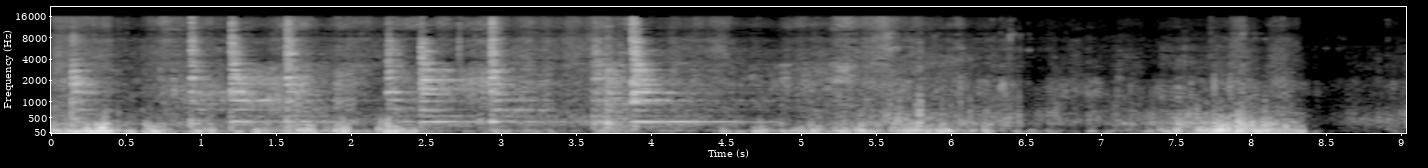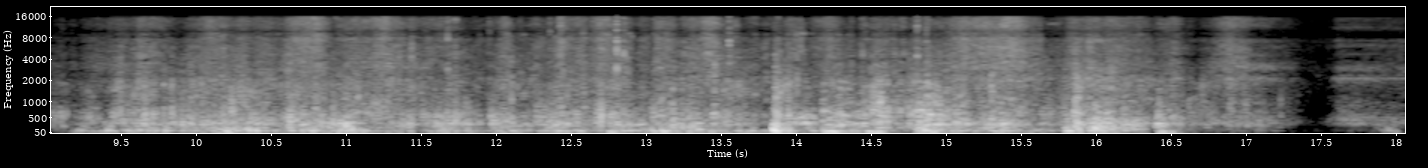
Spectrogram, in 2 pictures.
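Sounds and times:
footsteps in snow: 3.1s - 17.2s
wind buffeting microphone: 4.5s - 6.3s, 7.3s - 8.4s.

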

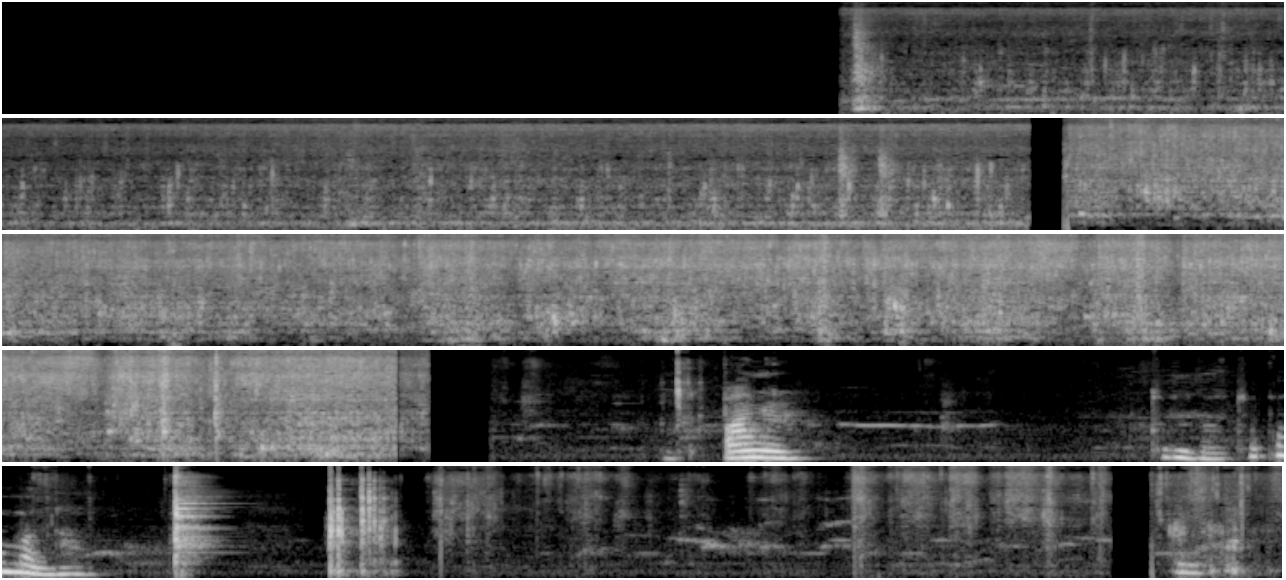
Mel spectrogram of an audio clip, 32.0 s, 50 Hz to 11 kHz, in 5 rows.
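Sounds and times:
water bubbling in a pot: 4.3s - 21.4s.

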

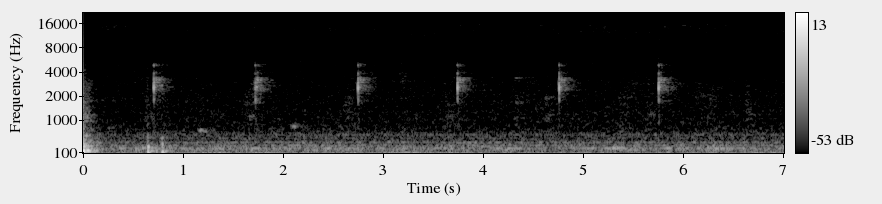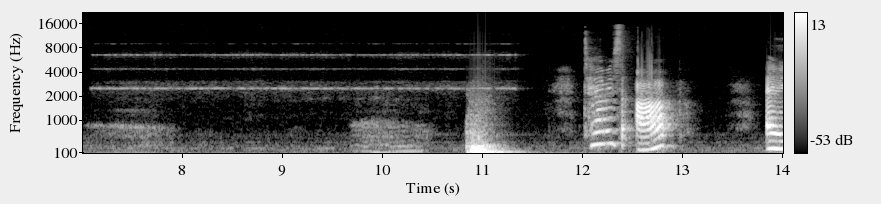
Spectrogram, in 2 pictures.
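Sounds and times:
steady high ringing tone: 7.0s - 11.9s.

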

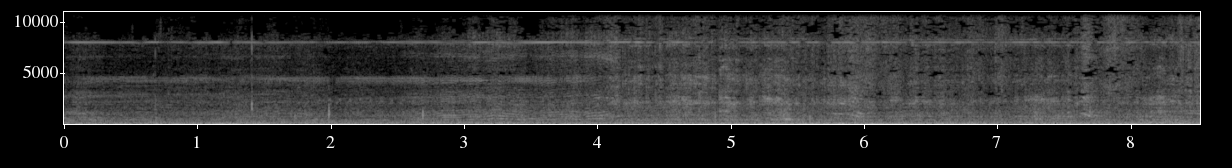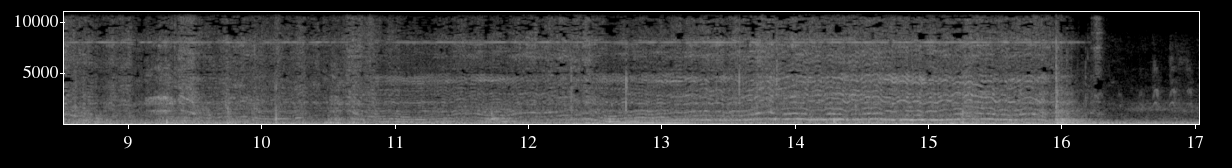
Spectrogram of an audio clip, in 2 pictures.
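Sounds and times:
rc car motor and drivetrain: 0.0s - 17.0s.

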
